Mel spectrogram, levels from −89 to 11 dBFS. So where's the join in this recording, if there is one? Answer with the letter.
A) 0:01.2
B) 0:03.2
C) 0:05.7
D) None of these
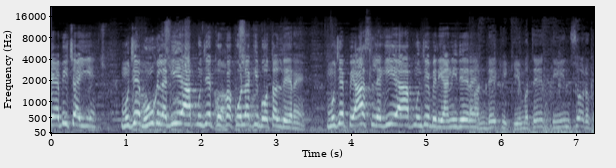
C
